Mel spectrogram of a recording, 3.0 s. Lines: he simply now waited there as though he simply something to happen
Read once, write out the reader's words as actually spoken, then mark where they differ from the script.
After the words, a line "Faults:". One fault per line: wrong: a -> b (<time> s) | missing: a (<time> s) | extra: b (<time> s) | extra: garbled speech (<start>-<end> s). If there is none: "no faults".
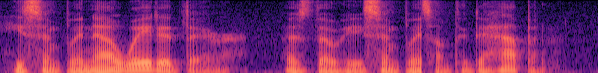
he simply now waited there as though he simply something to happen
Faults:
no faults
